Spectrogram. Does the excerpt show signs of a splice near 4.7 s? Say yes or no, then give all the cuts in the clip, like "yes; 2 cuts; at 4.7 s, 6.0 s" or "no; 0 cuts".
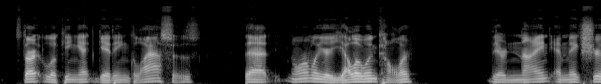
no; 0 cuts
